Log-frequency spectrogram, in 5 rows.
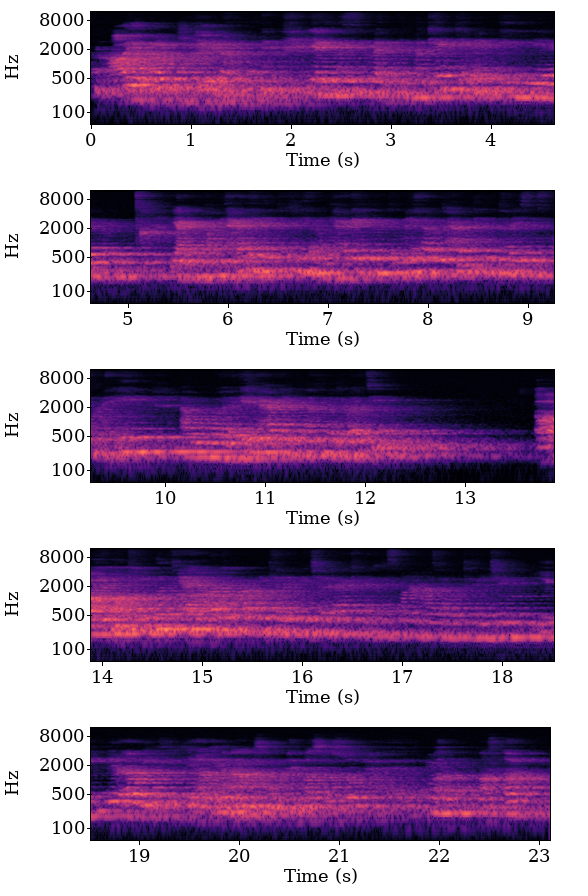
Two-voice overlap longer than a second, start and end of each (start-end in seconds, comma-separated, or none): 13.8-15.1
